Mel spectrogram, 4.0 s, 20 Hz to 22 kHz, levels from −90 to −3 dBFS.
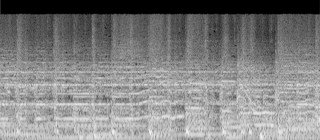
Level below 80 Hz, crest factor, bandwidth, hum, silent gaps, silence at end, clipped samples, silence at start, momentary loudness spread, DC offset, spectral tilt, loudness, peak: -26 dBFS; 12 dB; 15.5 kHz; none; none; 0 s; under 0.1%; 0 s; 1 LU; under 0.1%; -4.5 dB/octave; -12 LUFS; 0 dBFS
